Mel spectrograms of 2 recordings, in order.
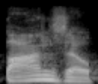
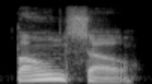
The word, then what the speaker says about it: Bonzo: I liked on how page 75, Card tells you how to say one of his characters' names. Not Bonzo, pisshead, Bonso. The name's Spanish.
